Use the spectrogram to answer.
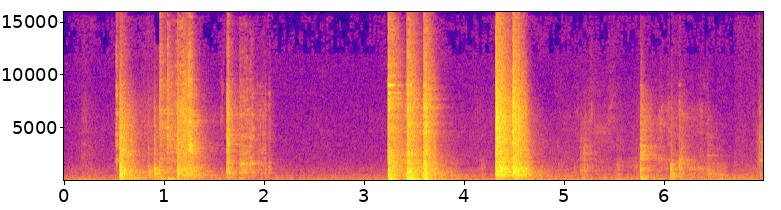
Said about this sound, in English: I'm adding the meatballs into the sauce.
